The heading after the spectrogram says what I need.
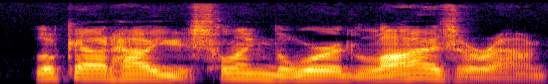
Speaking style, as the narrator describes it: growled Duck

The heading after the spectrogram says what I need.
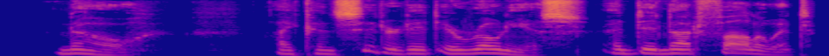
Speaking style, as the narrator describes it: said Pierre, so softly that the Rhetor did not hear him

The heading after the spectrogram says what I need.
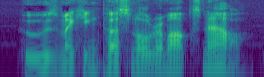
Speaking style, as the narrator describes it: the Hatter asked triumphantly

